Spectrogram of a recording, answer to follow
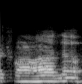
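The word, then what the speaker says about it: فَعَلَ: سے پہلا لفظ ہے فعال، فا زبر فا، عین زبر ع، فعال، لام زبر لا، فعال۔ یہاں پر 3 لفظ ہیں فا، عین، لام، اور تینوں کے اوپر زبر دی گئی ہے، اور تینوں کے زبر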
